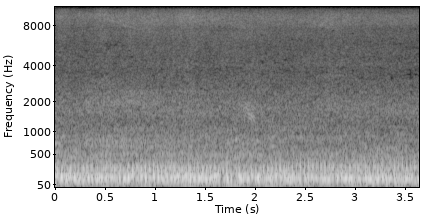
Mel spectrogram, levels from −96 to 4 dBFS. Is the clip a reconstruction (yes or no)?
no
